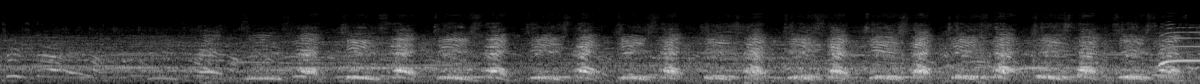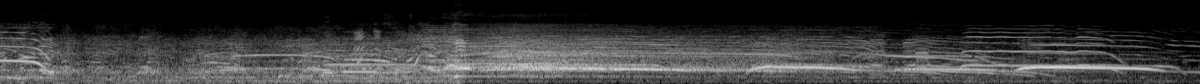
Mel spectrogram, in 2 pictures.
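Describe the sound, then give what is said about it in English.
A crowd at Philly Fan Fest in Philadelphia chants in a loud, steady rhythm, egging on Premier League Mornings host Rebecca Lowe to eat a cheesesteak, then breaks into cheering, whoops and high excited shouts from many voices. “But this is Philadelphia, so we and the crowd egged her on, and I was right up front to film her finally eating one.”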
